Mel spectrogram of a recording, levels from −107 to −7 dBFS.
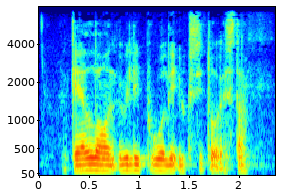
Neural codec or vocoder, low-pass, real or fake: none; 7.2 kHz; real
